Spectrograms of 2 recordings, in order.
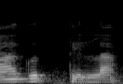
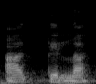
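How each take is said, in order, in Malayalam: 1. ഈ വാക്ക് അതിന്റെ പൂർണ്ണ രൂപത്തിലാണ് പറയുന്നത്. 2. ഈ വാക്ക് ചുരുക്കിയ രൂപത്തിലാണ് പറയുന്നത്.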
